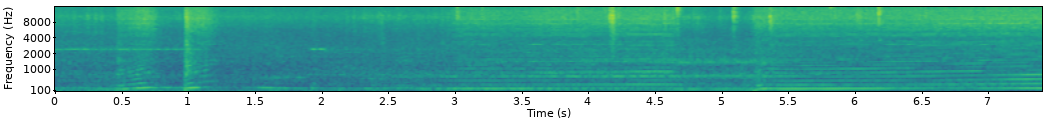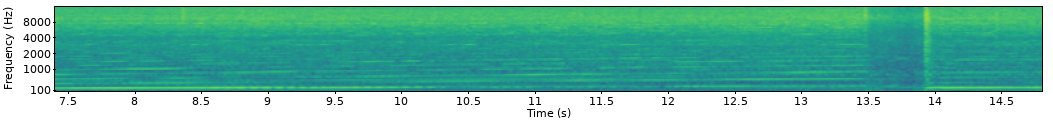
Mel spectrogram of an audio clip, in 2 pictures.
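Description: Gear changes break the engine's roar with sharp shifts in pitch.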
